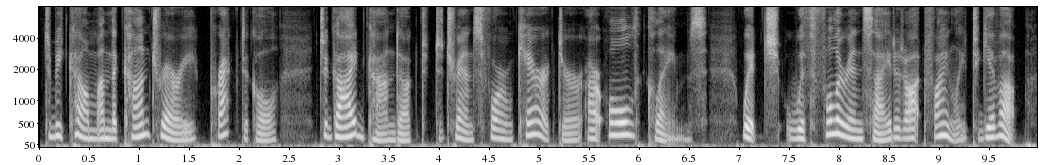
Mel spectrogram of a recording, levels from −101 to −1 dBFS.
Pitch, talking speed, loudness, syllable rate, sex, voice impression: 200 Hz, 150 wpm, -19 LUFS, 4.6 syllables/s, female, feminine, slightly adult-like, bright, muffled, raspy, slightly intellectual, slightly calm, friendly, slightly elegant, slightly sharp, slightly modest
